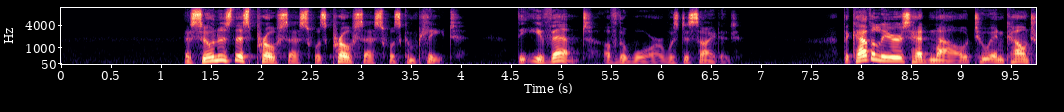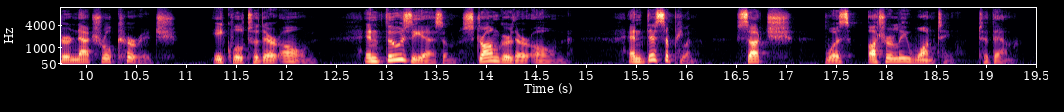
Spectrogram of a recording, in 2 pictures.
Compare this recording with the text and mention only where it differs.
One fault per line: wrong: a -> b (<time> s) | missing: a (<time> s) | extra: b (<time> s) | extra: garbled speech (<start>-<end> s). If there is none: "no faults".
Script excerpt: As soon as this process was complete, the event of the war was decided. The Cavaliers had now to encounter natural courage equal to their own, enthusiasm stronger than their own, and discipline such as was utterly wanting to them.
extra: process was (2.7 s)
missing: than (14.3 s)
missing: as (17.1 s)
